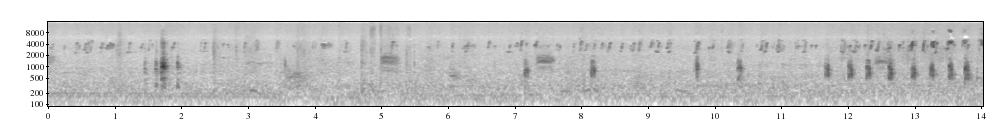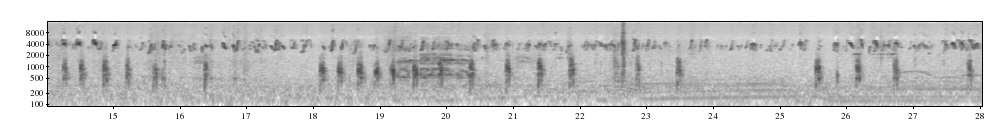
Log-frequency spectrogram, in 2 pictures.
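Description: A hen clucking in short repeated notes to her chicks, over the chicks' thin, high peeping. Both grow much busier about halfway through.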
